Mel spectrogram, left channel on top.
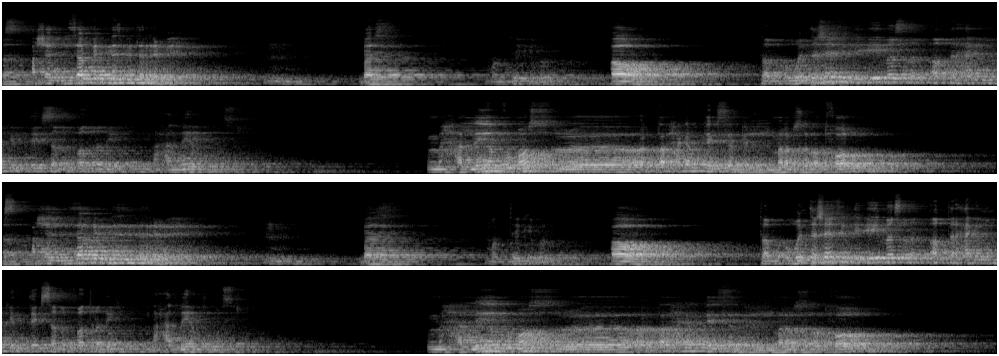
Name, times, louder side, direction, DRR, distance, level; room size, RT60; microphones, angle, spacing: voice 1, 0.3-1.8 3.6-3.8 6.1-6.4 14.2-18.5, left 1 dB, 35° left, -1 dB, 3.0 m, -23 dB
voice 2, 2.6-2.9 4.8-5.5 7.6-12.3 14.7-14.8, right 1 dB, 80° right, 0 dB, 2.5 m, -28 dB
13.5 x 9.1 x 7.8 m, 2.3 s
head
